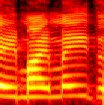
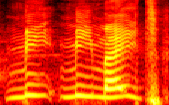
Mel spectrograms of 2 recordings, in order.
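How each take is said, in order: First: Put-on mediocre Australian accent; a so-so Aussie "hey mate". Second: Slow laughing Aussie "mate"; Australian accent. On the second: Retold or imitated. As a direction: drawl it out like a cheery Aussie bloke. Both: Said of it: "mon accent australien est moyen".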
